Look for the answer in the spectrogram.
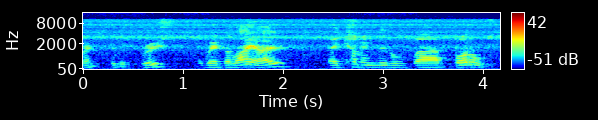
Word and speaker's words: Vallejo: And I'm seeing that, are you still painting with Vallejo? Is that how to pronounce it? – Yeah, Vallejo paints, yeah.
